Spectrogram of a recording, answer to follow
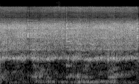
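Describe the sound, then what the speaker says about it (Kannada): Chopped onions fry and sizzle steadily in a hot pan while being stirred for mint pulao. The hiss is loud and close, with continuous scraping and no talking. "ಇವಾಗ ಕಟ್ ಮಾಡಿಟ್ಟಿರುವ ಈರುಳ್ಳಿ ಹಾಕ್ಕೊಳ್ಳೋಣ. ಚೆನ್ನಾಗಿ ಮಿಕ್ಸ್ ಮಾಡ್ಕೊಳ್ಳೋಣ."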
